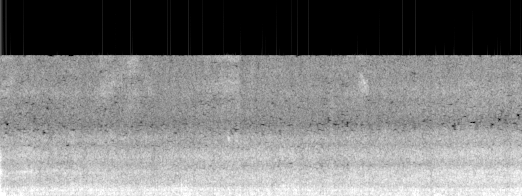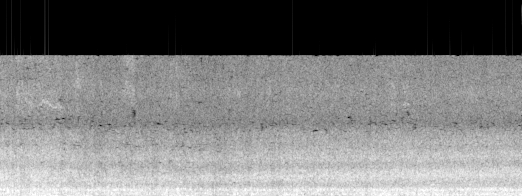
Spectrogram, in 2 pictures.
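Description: Ocean surf breaking on a sandy beach, a steady even wash of noise, with a brief knock right at the start.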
